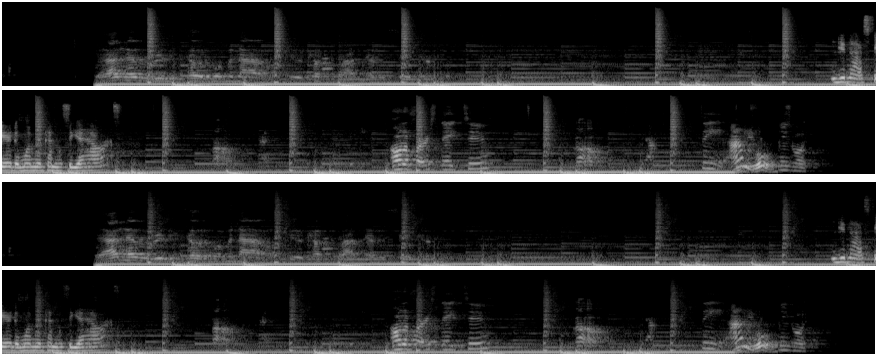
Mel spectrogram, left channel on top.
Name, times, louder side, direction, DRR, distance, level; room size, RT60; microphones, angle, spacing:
sound 1, 0.9-16.1, left 1 dB, 50° left, 1.2 m, -27 dB
voice 1, 0.9-4.5 10.8-11.1 14.4-14.8, left 1 dB, 30° right, 4.4 m, -37 dB
voice 2, 8.3-9.8 15.2-15.3 16.1-16.5, left 2 dB, 70° left, 0.9 m, -25 dB
voice 3, 12.6-13.6 15.7-16.8, left 3 dB, 25° left, 1.1 m, -30 dB
27.0 x 14.5 x 9.3 m
head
